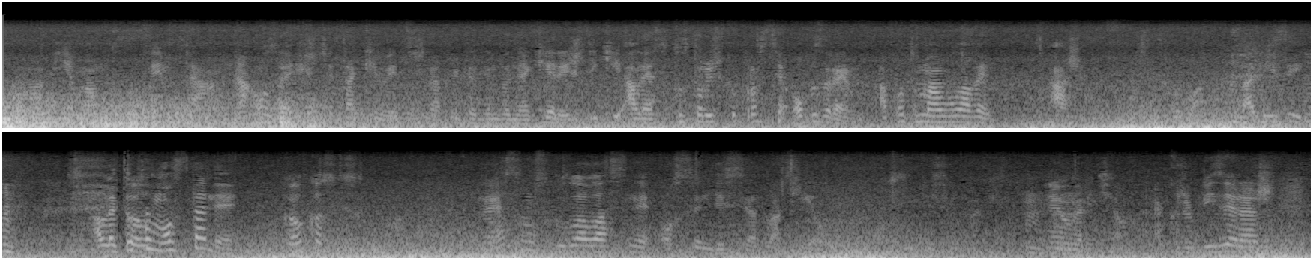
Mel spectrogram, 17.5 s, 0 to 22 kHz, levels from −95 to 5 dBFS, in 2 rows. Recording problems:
garbled, watery; slightly; nothing above 10 kHz
rain or running water; very loud; throughout; 4 dB above the speech
wind noise on the microphone; heavy; 8 dB below the speech

